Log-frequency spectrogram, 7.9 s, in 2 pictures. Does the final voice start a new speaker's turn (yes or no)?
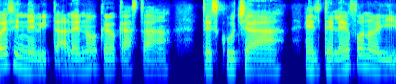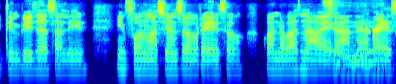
no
